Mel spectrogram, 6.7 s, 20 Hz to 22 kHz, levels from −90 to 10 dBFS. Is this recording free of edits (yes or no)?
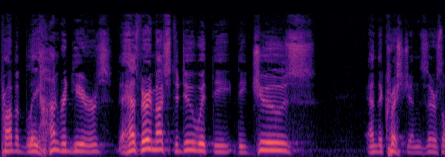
no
